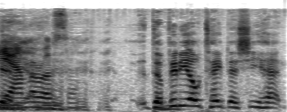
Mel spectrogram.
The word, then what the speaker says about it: Omarosa: Yeah, Omarosa.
